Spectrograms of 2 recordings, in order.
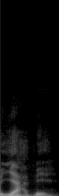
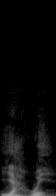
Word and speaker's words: Yahweh: Pas grand monde qui connaît comment prononcer. Mais en biblique, je crois que ce nom, c'est plutôt Yahvé ou Yahweh.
